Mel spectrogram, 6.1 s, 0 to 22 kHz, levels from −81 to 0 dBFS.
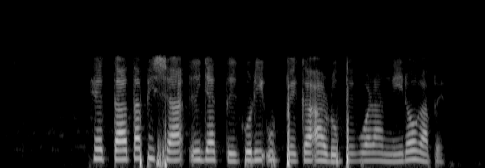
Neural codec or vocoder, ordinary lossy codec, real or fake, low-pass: none; Opus, 16 kbps; real; 5.4 kHz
